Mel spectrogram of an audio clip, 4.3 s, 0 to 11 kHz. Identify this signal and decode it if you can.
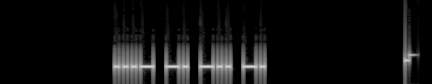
Morse code, heard as a keyed tone, about 28 wpm, 700 Hz. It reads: VNDN
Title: All Cut Numbers - 4-Digit 28wpm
